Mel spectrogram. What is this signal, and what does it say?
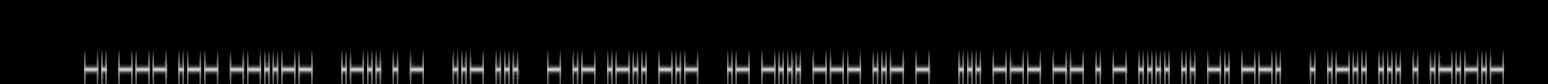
Morse code, heard as a keyed tone, about 28 wpm, 700 Hz. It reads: NOW, LET US TALK ABOUT SOMETHING ELSE.
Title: Sentences from Top 800 Words 28wpm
